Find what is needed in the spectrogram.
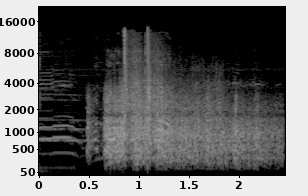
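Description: Distant blast of a suicide bombing on a building: a sudden explosion just over half a second in, followed by a long, steady rumble.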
